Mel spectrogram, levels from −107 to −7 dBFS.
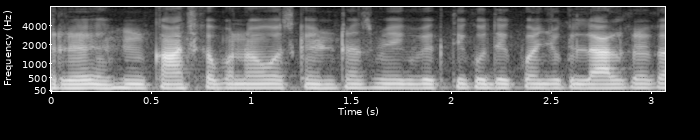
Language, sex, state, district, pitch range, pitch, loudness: Hindi, male, Chhattisgarh, Raipur, 140-145 Hz, 140 Hz, -21 LUFS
